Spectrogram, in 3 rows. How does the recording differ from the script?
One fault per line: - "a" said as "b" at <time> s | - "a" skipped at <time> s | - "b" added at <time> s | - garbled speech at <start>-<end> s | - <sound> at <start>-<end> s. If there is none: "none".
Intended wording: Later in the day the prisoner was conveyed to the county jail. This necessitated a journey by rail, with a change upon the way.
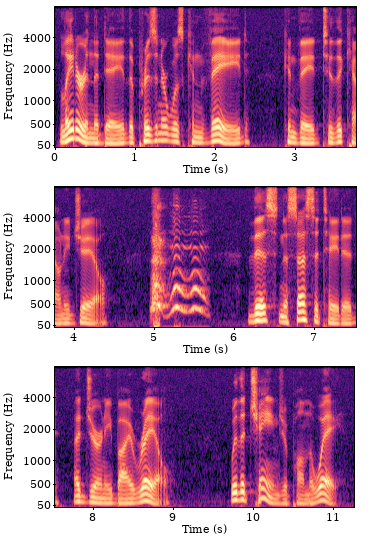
- "conveyed" added at 2.8 s
- bark at 4.9-5.7 s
